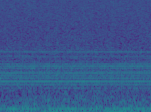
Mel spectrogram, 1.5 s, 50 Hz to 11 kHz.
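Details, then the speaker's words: Hallicrafters TW2000 communications receiver: steady hum with several fixed tones over hiss, and a musical note when the radio is tapped; hum unchanged by band settings, suspected from deeper circuits, cause not found. "Just very strange sound. I assume you can hear it, too. Um, the pitch, the musical note that this thing plays every time you you tap it, tap the radio."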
